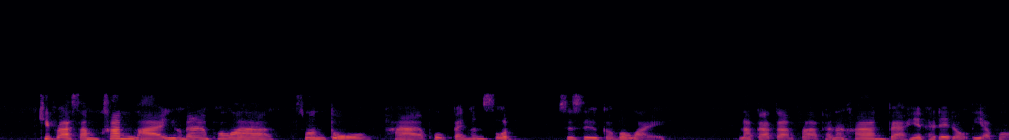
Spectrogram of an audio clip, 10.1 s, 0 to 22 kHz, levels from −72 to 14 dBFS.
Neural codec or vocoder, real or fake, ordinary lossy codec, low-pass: codec, 24 kHz, 0.9 kbps, WavTokenizer, small release; fake; none; 7.2 kHz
